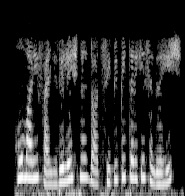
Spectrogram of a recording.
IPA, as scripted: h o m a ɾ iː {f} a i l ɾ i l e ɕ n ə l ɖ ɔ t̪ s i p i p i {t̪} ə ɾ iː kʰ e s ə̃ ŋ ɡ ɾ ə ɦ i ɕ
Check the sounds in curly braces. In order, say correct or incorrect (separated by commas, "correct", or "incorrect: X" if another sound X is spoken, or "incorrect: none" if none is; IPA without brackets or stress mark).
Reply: correct, correct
